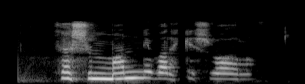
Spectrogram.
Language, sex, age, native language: Icelandic, male, 8, Icelandic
